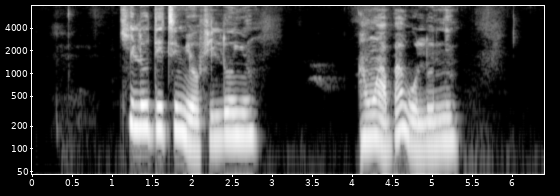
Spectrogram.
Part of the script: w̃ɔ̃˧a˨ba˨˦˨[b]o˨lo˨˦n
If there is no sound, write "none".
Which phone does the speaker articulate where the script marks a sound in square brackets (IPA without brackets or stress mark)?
w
